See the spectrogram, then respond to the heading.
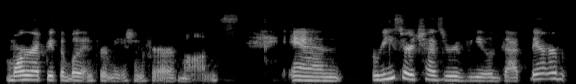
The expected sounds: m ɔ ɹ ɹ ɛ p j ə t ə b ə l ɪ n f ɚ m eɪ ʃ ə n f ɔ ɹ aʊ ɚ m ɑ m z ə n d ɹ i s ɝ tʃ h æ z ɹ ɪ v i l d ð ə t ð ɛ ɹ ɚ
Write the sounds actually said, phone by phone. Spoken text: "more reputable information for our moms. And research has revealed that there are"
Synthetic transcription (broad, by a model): m ɔ ɹ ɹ ɛ p j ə t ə b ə l ɪ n f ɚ m eɪ ʃ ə n f ɔ ɹ aʊ ɚ m ɑ m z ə n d ɹ i s ɝ tʃ h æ z ɹ ɪ v i l d ð ə t ð ɛ ɹ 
